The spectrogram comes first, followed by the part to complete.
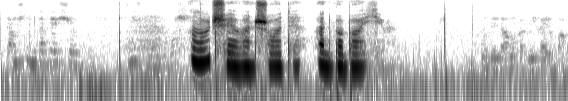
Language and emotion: Russian, sad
